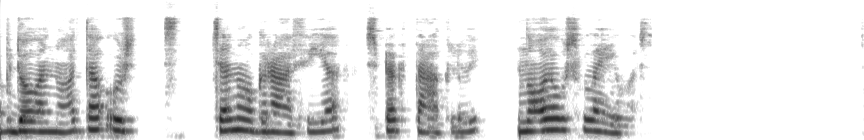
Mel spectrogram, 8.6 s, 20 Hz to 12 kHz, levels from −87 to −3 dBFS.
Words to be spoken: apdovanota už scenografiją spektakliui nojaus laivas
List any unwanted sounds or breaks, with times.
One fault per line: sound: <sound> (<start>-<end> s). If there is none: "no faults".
no faults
